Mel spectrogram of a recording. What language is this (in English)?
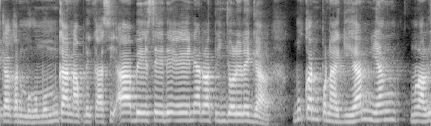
Indonesian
